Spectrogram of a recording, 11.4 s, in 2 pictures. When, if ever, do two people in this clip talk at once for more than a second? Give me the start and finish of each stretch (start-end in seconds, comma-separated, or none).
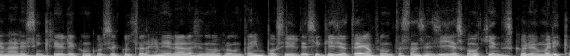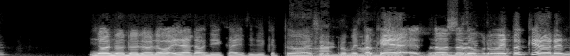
8.6-10.8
